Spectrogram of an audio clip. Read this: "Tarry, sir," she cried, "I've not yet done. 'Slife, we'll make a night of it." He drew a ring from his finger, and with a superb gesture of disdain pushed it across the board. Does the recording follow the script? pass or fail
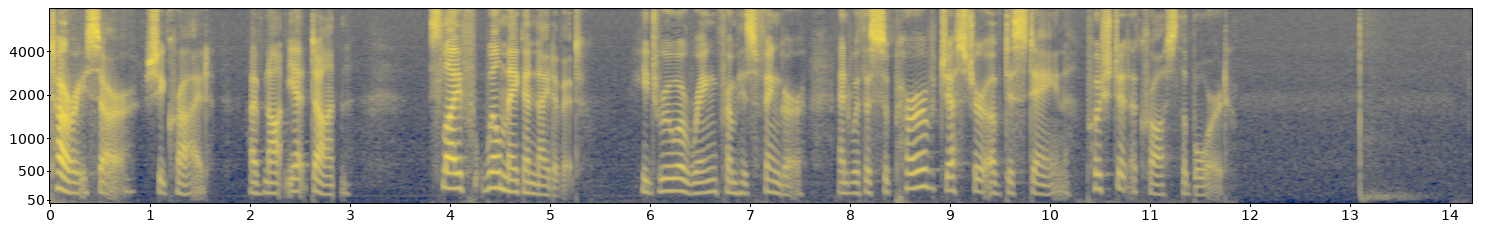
pass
